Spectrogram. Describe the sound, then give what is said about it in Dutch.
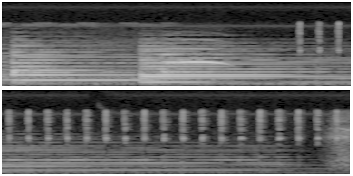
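An alarm clock ticks inside a time bomb, a steady, even run of many sharp ticks that starts partway through over sustained tonal music and continues to the end. “Het tikt, net als ik al dacht. Nu eens kijken wat het is. Er zit, dunkt me, een wekker in. Een tik-tik-tik-tik-tikkende tijdbom.”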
